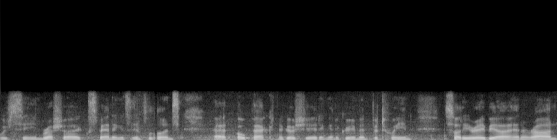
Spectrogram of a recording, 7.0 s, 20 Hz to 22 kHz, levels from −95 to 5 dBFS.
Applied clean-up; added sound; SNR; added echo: none; Vehicle; 19 dB; none.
